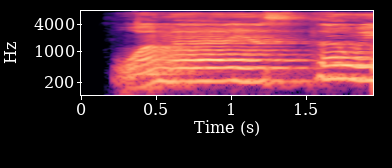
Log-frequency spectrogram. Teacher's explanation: یستوی سین ساکن پہ ہمس ہے، باریک پڑھا جائے گا، تا بھی باریک ہے، وی یا مدہ ہے، لیکن الاعمى کا حمزہ وصلی ہونے کی وجہ سے واو کو الاعمى کے لام سے ملا دیا تو یستویل ہو گیا۔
